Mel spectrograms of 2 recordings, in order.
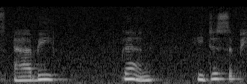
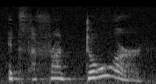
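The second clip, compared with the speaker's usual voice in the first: words hissed out sharply; 4 semitones higher than usual. Reading a story, the narrator voices a companion who hears the front door: hissed. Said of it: "hissed Abby".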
